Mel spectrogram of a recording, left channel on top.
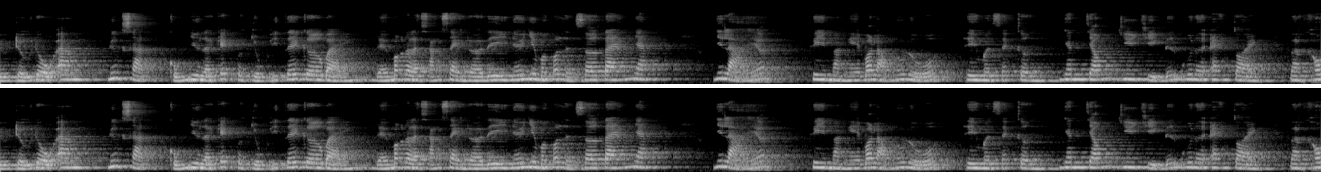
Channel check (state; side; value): identical; both; correlation 1.00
